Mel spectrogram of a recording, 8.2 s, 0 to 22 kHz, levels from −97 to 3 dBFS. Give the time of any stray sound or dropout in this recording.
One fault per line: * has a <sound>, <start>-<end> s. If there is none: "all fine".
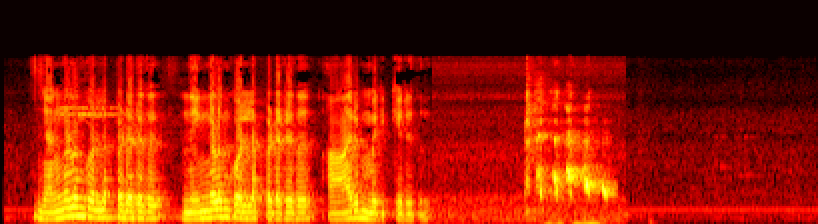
* has a laugh, 5.2-6.2 s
